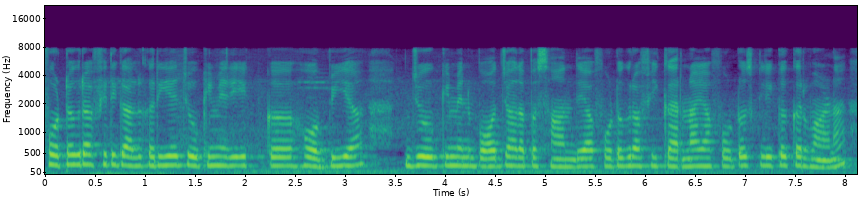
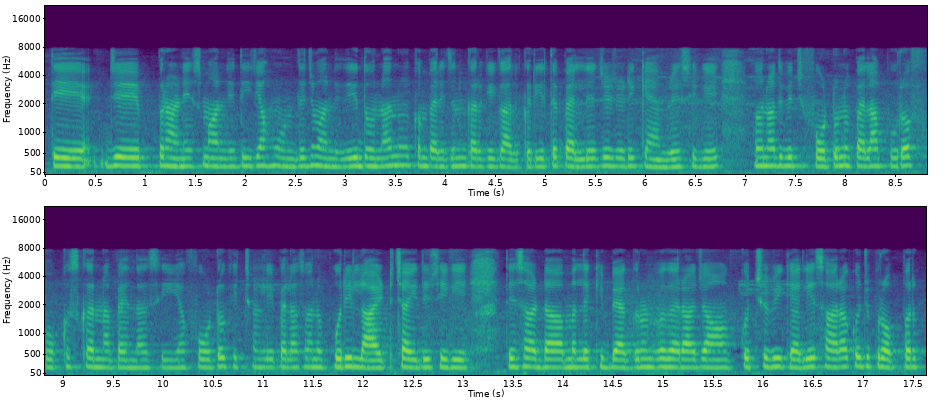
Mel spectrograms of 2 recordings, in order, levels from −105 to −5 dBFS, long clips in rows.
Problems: none marked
